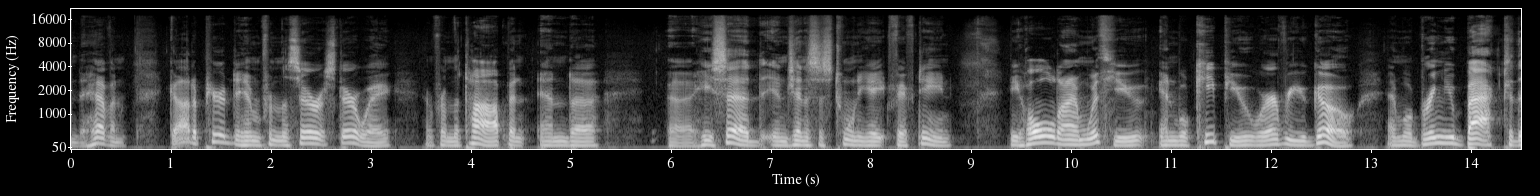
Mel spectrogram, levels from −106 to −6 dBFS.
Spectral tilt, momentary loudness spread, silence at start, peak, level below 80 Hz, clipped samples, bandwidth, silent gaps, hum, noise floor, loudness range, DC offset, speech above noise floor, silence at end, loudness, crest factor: -6 dB/octave; 13 LU; 0 s; -4 dBFS; -50 dBFS; under 0.1%; 18 kHz; none; none; -62 dBFS; 4 LU; under 0.1%; 36 dB; 0 s; -26 LUFS; 22 dB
